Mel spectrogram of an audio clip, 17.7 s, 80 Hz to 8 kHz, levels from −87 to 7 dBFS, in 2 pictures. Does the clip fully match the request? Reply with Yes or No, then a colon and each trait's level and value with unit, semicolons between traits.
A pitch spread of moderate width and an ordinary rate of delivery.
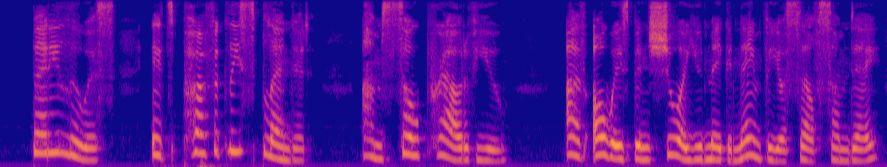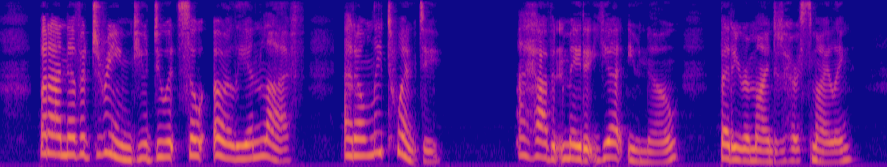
No: wide, 6.0 semitones; average, 160 wpm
